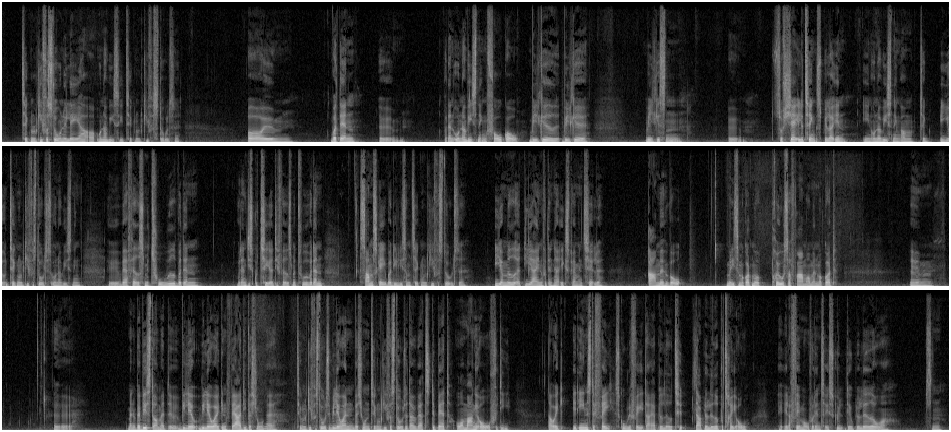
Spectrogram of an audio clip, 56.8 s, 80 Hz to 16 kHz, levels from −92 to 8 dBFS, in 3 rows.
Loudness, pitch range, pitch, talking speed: -27 LUFS, 180-200 Hz, 185 Hz, 140 wpm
